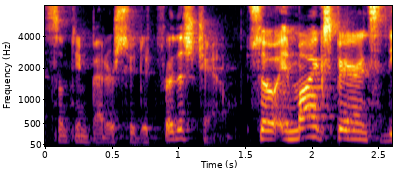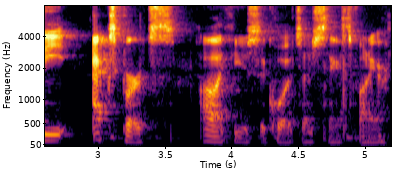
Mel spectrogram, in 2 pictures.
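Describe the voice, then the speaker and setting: A man speaks very fast with lively intonation while noticeable background noise carries on. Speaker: YouTuber giving channel-growth advice. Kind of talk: casual talking-head vlog tutorial. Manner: loud.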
